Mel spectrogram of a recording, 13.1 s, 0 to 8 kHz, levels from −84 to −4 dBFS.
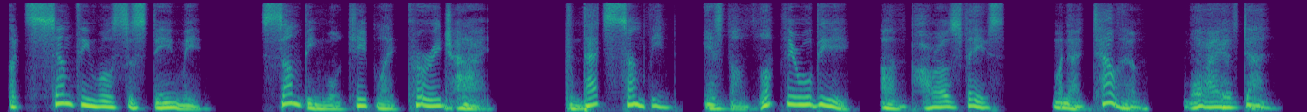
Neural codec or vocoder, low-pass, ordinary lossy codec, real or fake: codec, 16 kHz, 0.5 kbps, FunCodec, trained on Chinese and English, 25 frames a second; 7.2 kHz; MP3, 64 kbps; fake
